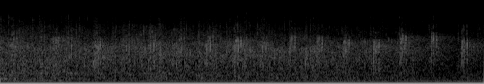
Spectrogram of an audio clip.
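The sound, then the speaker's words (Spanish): A church audience applauds the Lord together, a dense wash of many hands clapping steadily and fairly loudly for several seconds, with faint crowd murmur and a low steady hum underneath. “¿Todavía puedes aplaudir al Señor o ya no?”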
